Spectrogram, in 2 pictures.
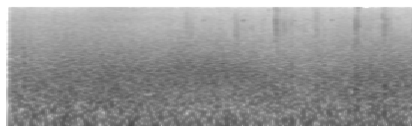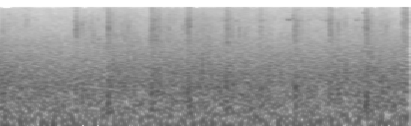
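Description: Waves wash steadily against a shore.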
